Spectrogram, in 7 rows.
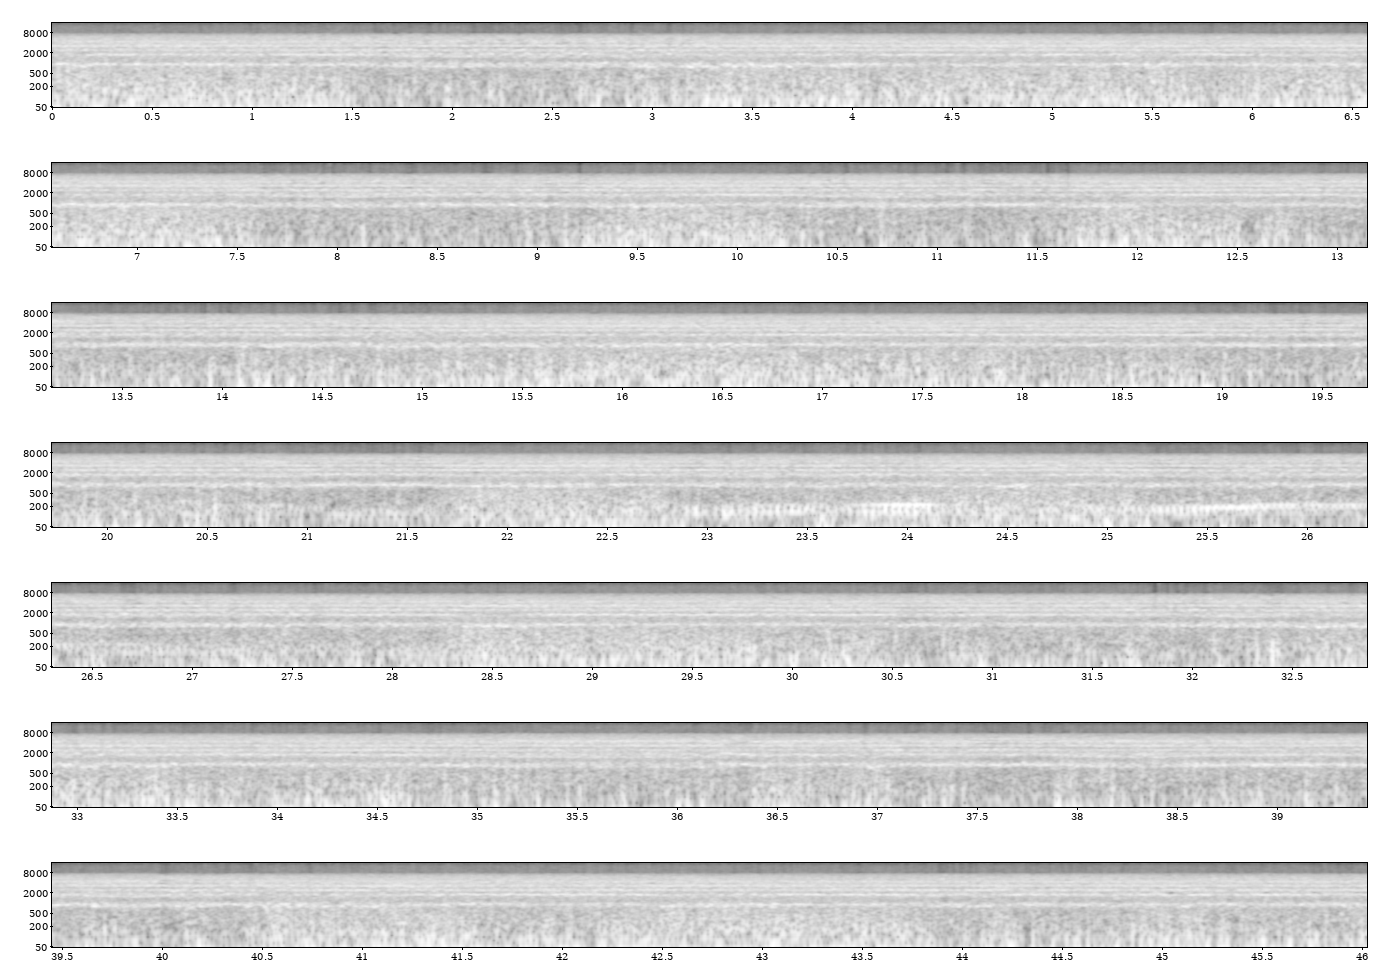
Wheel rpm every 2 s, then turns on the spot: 230, 220, 230, 220, 220, 220, 230, 220, 230, 230, 230, 220, 220, 230, 230, 230, 230, 220, 230, 230, 230, 230, 230.
none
